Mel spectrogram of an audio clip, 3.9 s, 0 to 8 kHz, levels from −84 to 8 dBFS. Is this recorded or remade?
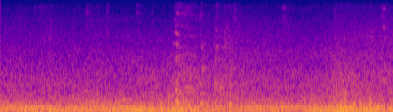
recorded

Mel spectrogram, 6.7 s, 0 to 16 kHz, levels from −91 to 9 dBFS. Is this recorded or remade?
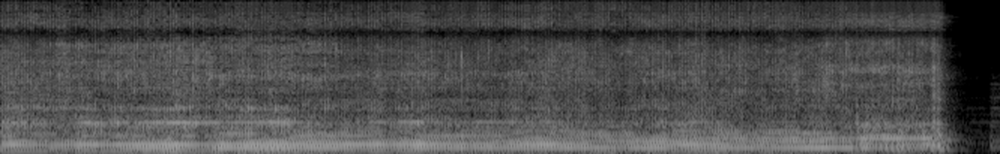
remade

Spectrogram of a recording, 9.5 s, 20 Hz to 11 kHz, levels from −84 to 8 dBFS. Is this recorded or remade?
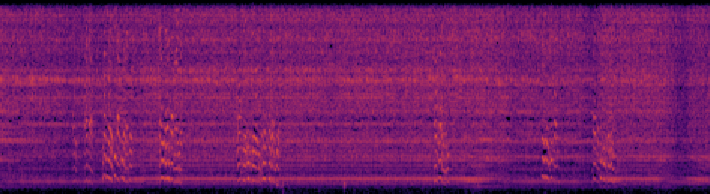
recorded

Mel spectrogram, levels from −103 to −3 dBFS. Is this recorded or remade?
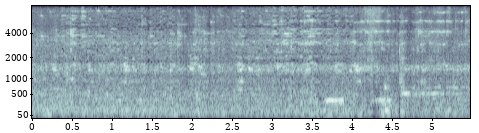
recorded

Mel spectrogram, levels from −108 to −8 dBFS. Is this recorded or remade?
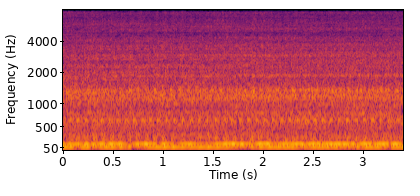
recorded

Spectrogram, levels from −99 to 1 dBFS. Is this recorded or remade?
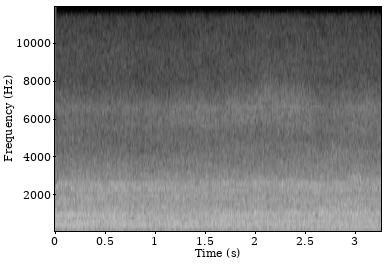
recorded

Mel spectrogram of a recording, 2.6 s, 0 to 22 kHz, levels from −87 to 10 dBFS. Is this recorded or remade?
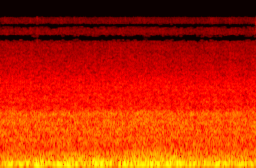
remade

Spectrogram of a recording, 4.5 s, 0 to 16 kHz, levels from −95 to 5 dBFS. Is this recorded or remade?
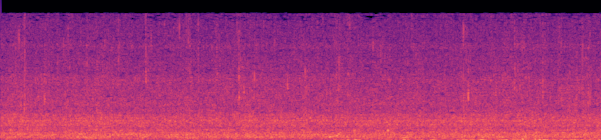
recorded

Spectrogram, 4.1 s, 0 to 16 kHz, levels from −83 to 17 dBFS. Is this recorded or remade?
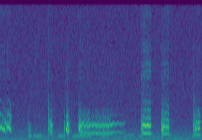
recorded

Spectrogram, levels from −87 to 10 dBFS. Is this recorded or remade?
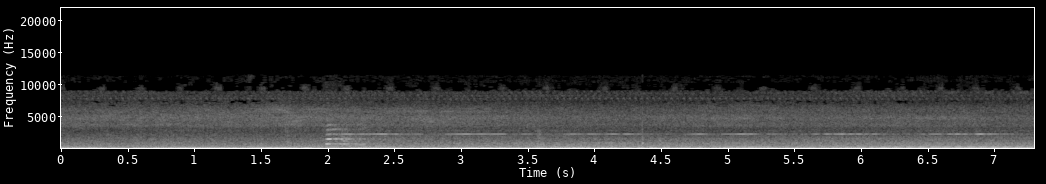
recorded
